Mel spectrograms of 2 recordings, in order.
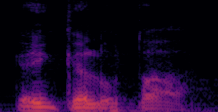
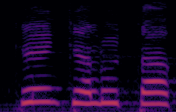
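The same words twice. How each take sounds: First: The voice is deep and heavy. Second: The voice is thin and not deep. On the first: This is how the giant sounded to intimidate. The speaker calls it right. "ele deveria ter uma voz grossa" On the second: This is not how the giant sounded. The speaker calls it wrong. "eu acho que Golias não tinha uma voz assim"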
